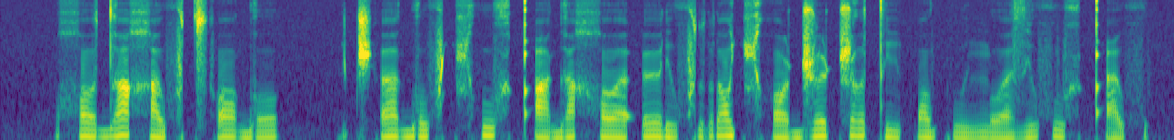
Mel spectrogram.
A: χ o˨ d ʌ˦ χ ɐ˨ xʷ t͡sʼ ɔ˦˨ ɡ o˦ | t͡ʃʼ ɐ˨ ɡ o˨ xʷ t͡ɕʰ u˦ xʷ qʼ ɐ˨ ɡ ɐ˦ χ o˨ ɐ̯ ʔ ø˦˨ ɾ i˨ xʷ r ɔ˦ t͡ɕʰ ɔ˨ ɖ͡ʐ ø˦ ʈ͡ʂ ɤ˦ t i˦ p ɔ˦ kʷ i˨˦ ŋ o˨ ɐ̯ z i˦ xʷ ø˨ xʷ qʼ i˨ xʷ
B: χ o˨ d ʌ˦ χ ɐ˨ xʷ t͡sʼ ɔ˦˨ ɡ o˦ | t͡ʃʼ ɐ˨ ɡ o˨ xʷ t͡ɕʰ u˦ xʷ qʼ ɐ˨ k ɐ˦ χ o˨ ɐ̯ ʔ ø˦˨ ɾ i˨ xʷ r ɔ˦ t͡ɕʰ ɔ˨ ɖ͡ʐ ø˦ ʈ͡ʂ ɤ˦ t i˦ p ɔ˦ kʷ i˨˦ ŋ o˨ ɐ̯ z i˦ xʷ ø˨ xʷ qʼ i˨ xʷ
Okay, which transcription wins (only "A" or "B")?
A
